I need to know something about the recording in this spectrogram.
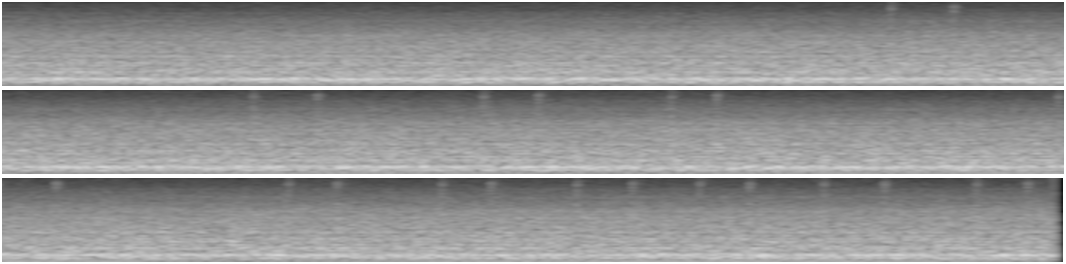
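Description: Steady mechanical whir and hum of a running fan unit.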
